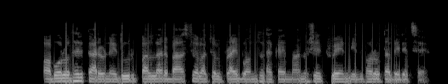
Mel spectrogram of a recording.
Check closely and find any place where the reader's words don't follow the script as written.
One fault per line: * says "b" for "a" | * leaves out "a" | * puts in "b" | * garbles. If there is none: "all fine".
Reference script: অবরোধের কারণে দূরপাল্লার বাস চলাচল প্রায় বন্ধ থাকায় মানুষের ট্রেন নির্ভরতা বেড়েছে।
all fine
